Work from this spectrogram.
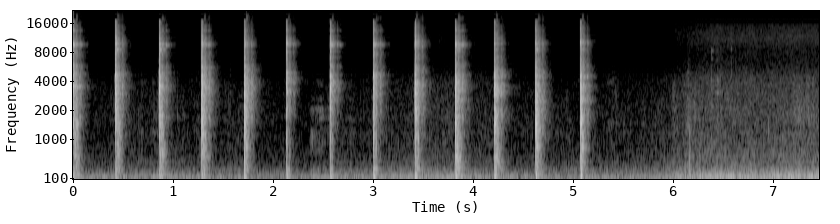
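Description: A hammer drives EMT conduit pins into the ground to hold a greenhouse end-wall door in place: a dozen sharp, evenly spaced metallic strikes ring out up close, then stop, leaving faint background noise.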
